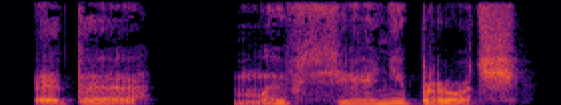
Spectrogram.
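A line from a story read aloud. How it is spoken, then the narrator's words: Grumbled. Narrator (Russian): буркнул Торин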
